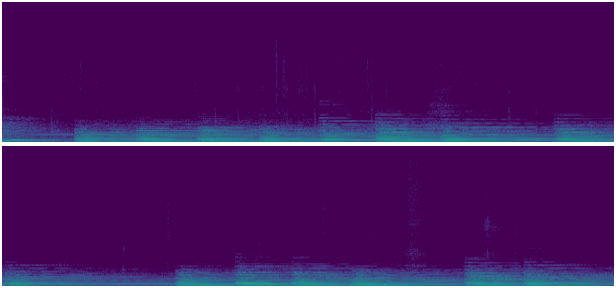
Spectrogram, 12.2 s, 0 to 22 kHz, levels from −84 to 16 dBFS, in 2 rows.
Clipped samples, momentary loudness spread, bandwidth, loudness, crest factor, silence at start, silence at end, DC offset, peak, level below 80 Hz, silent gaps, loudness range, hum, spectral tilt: under 0.1%; 11 LU; 12.5 kHz; -37 LUFS; 16 dB; 0 s; 0 s; under 0.1%; -20 dBFS; -78 dBFS; none; 4 LU; none; -8 dB/octave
